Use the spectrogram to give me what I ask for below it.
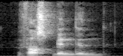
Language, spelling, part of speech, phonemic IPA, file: Dutch, vastbinden, verb, /ˈvɑs(t)bɪndə(n)/, Nl-vastbinden.ogg
- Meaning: to tie up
